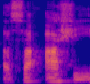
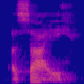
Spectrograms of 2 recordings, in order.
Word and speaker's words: Asahi: tried this yet so why not I was pronouncing a she but Asahi let's pronounce it pardon the pun on that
